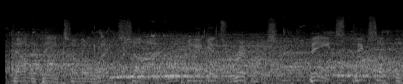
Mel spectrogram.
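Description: Basketball bouncing on a hardwood court, several irregular bounces, with voices in the background.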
